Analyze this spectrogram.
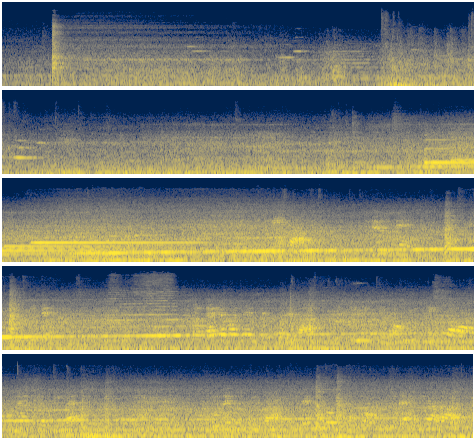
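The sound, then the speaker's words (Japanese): A train pulls away after its doors close. A low rumble grows into a steady electric motor whine that climbs smoothly in pitch as the train gathers speed, with light rattling underneath. “扉が閉まります。ご注意ください。”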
